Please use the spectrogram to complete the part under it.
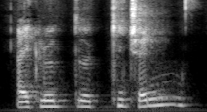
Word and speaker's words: iCloud Keychain: iCloud Keychain, j'espère qu'on prononce comme ça, Ouais.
